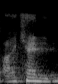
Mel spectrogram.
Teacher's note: Compare the three words and you'll notice how the T sound in can't is naturally harsher, louder, and it's more stressed than the others. · It's accentuated, it's emphasized. Can't is the loudest, most stressed word, just naturally speaking.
